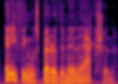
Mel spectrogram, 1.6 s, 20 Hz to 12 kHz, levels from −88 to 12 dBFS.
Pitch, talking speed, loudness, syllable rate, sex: 110 Hz, 190 wpm, -19 LUFS, 6.9 syllables/s, male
